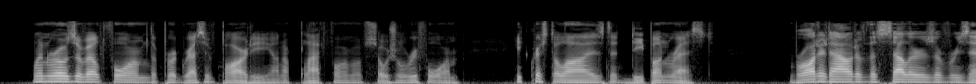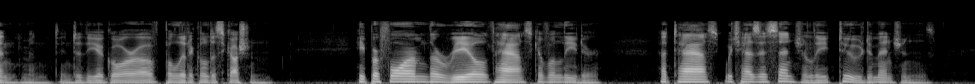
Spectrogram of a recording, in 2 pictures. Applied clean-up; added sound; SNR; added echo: none; none; none; none.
